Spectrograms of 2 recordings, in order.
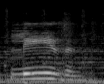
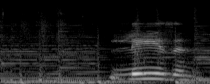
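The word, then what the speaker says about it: lesen: let's begin so our first verb is lazin which means to read lazin which means to read l-e-s-e-n lasen then we have fanzine fanzine f-e-r-n-s-a-h-e-n transient then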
